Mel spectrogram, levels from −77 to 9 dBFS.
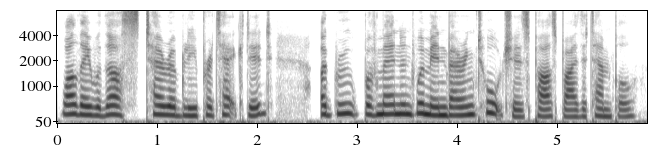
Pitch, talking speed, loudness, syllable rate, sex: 225 Hz, 185 wpm, -15 LUFS, 5.5 syllables/s, female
